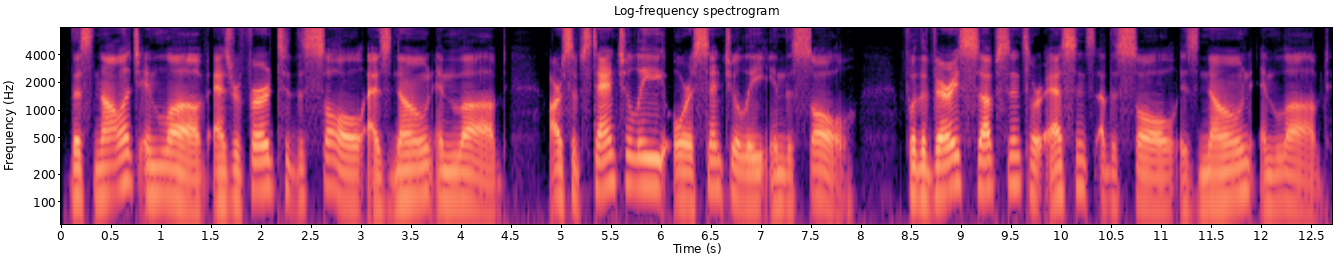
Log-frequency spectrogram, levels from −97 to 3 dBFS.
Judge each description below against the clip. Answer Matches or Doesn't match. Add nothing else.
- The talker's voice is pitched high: Doesn't match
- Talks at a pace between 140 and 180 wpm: Matches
